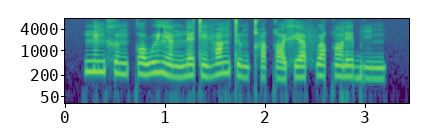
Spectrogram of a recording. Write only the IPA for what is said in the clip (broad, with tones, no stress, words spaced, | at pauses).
nẽ˥ŋxɵ˧ŋkɔ˧wɯ˥ lʲɑ̃˩ŋ nɛ˧tẽ˩ɦɑ˥ŋ tɯ˩ŋqʰɪ˩qɔ˩xʲɑ˧ fu˧ qɔ̃˧ɾe˧ bi˩ŋ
